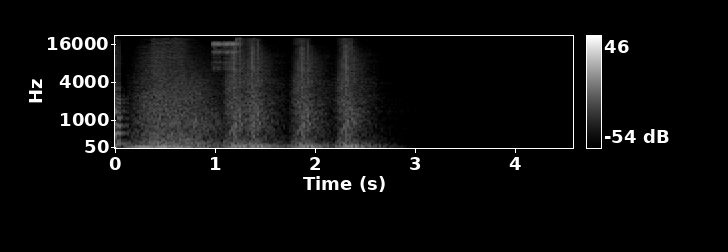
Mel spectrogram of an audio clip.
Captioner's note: whoosh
